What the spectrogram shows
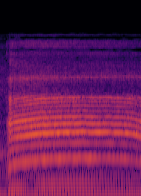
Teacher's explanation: hamzah ini tidak ada nafas keluar ketika pengucapannya dan juga suaranya tertahan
